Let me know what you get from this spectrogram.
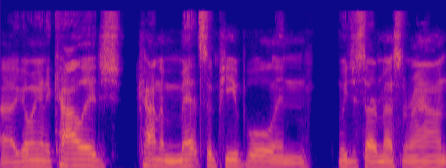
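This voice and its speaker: Fairly quick speech from a man, dark and mellow in tone, with fairly even intonation. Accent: Texan. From Texas, near Austin. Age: 20s. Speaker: musician. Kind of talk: casual interview, faith testimony.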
